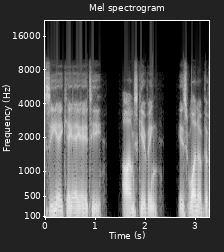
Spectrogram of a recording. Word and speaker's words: zakat: Zakat, pronounced zakaat, almsgiving, is one of the 5 pillars.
